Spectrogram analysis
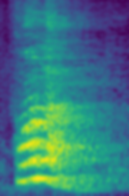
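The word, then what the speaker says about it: column: कॉलम, सुने हुए सब सारे वर्ड तुमने सुने हुए, लेकिन स्पेलिंग एम के बाद एन आया।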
